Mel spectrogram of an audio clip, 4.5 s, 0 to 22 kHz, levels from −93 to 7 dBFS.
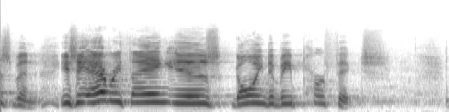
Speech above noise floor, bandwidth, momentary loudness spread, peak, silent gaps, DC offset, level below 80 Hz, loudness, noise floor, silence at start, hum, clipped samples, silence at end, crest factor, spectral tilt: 36 dB; 8.4 kHz; 17 LU; -8 dBFS; none; under 0.1%; under -90 dBFS; -25 LUFS; -63 dBFS; 0 s; none; under 0.1%; 0.75 s; 20 dB; -5 dB/octave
